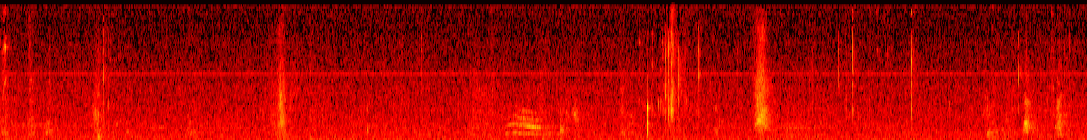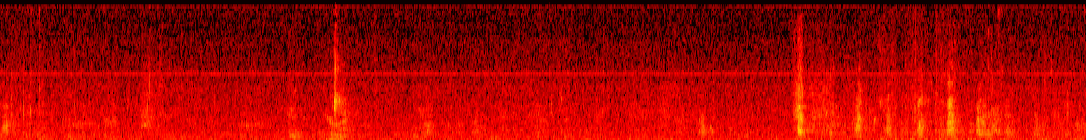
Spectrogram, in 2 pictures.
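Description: A dog snuffles and digs in the snow with its nose.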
